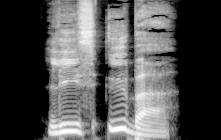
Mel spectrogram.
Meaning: first/third-person singular preterite of überlassen
- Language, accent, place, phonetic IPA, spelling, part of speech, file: German, Germany, Berlin, [ˌliːs ˈyːbɐ], ließ über, verb, De-ließ über.ogg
